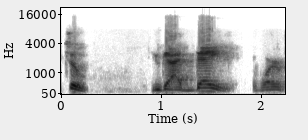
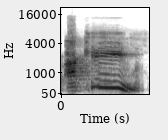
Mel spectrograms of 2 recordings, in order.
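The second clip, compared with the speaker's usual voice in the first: very high held-out AKEEM, dropping at the end; movie-style name call; 14 semitones higher than usual. Acted. Teacher quoting Coming to America, high drawn-out call. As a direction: sing out "Akeem" like a film quote. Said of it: "that was Eddie Murphy's name on Coming to America".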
